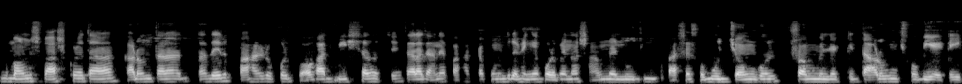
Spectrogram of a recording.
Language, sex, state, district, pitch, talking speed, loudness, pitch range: Bengali, male, West Bengal, North 24 Parganas, 130 Hz, 185 wpm, -18 LUFS, 125-140 Hz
